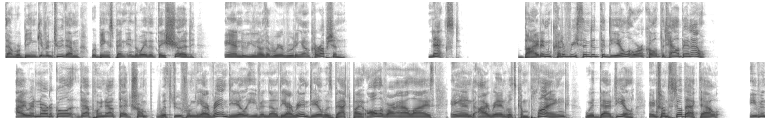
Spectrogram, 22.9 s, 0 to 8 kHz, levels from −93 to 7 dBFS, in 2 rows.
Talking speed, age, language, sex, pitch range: 195 wpm, 30-49, English, male, 145-190 Hz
